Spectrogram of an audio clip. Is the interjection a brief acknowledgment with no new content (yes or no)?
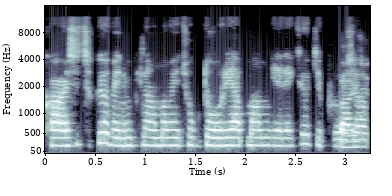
no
